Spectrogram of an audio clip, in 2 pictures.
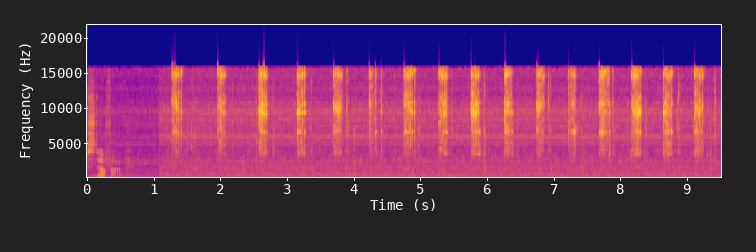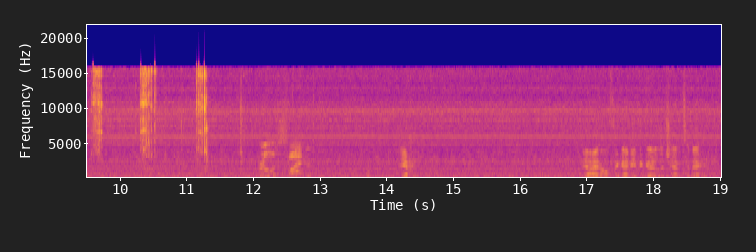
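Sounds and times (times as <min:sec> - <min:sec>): steady hum: 0:00.0 - 0:19.0
socket ratchet clicking: 0:01.3 - 0:11.4.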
